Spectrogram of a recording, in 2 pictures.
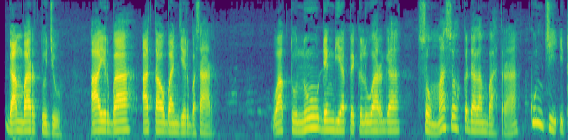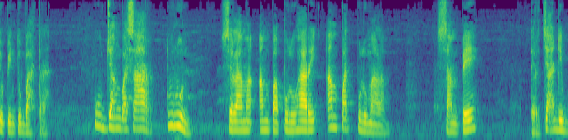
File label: malay manado; good news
